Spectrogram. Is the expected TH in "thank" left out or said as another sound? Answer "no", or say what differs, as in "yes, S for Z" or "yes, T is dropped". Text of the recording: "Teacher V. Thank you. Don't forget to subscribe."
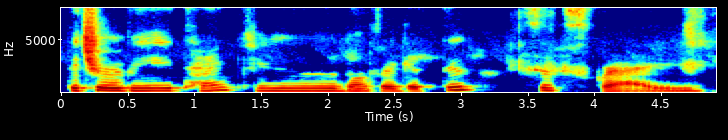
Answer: yes, T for TH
